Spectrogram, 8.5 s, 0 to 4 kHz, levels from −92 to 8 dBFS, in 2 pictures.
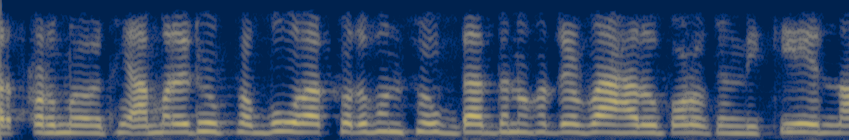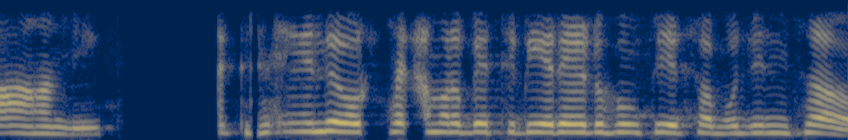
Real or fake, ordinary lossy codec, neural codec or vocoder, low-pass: fake; none; codec, 16 kHz, 4 kbps, X-Codec, HuBERT features, trained on LibriSpeech; 3.6 kHz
